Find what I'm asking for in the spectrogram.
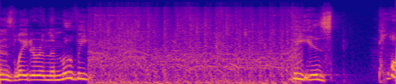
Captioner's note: gunshots banging; Nazis screaming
